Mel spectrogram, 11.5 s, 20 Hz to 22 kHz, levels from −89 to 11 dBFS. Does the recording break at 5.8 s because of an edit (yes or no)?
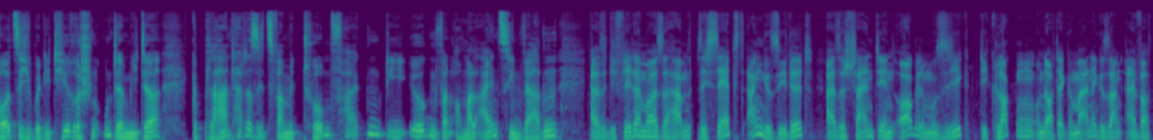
yes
